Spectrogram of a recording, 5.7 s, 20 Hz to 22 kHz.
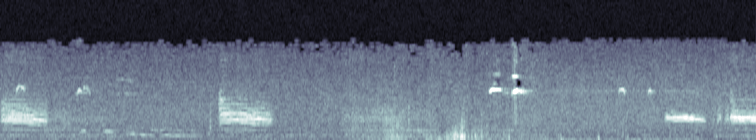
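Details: Marsh or willow tit at a winter feeder on 31 January 2022 utters a few hoarse, buzzy nasal notes, widely spaced, while faint high chips, a soft knock and constant low background noise are heard.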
